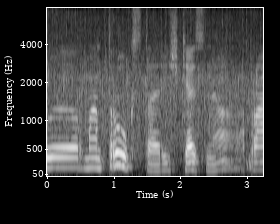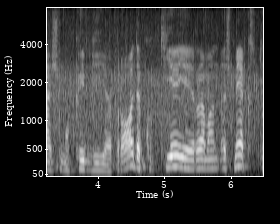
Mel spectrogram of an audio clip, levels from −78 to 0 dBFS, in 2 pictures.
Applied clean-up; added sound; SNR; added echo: none; Applause; 16 dB; none.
